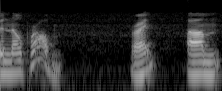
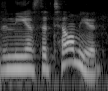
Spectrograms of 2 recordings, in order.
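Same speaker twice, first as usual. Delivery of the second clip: normal talking voice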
